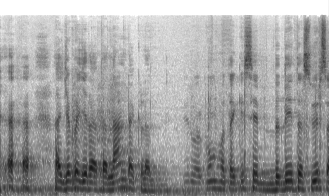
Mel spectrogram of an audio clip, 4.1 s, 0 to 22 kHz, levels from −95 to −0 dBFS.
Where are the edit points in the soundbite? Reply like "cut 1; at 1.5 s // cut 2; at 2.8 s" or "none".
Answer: cut 1; at 2.5 s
